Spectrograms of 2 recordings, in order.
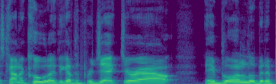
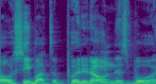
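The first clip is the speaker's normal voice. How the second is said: ordinary talk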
